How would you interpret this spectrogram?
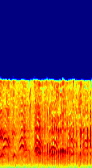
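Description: Bottlenose dolphin calls: a few high, squeaky whistles rising and falling in arcs, then a quick run of chattering pulsed buzzes, fairly loud with no voices.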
